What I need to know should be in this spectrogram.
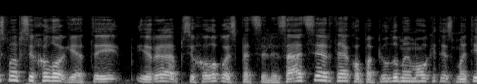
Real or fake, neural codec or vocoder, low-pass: real; none; 9.9 kHz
